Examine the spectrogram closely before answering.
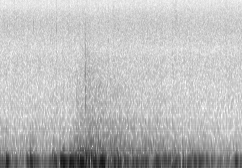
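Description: A deep, loud rumble of thunder rolls through a storm, swelling to a heavy crash around the first second before trailing off into a low, sustained growl. No voices are present.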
